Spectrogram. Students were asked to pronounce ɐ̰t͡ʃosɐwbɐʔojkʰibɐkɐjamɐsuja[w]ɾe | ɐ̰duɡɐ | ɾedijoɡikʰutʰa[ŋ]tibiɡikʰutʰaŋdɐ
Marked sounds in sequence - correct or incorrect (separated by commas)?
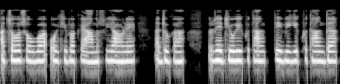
correct, correct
